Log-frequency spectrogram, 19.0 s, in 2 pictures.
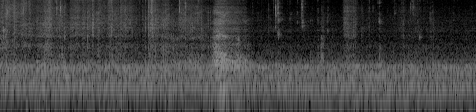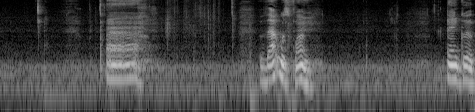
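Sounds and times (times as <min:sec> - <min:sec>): person chewing: 0:05.3 - 0:08.8, 0:17.3 - 0:18.4.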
